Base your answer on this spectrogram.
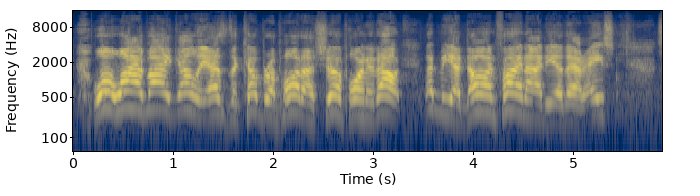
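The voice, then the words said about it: Old-time radio newscaster voice. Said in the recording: “old time radio news voice”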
